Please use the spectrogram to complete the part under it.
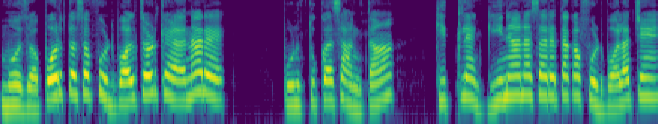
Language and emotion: Goan Konkani, surprised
